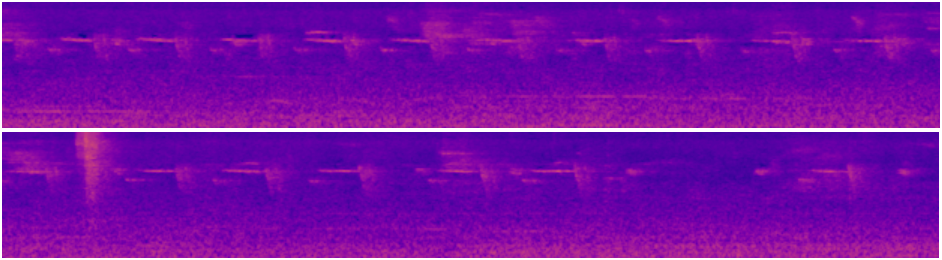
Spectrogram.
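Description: Outdoor ambience: a steady low background noise with a bird chirping repeatedly, short high notes about two to three a second. One sharp click about seven seconds in.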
